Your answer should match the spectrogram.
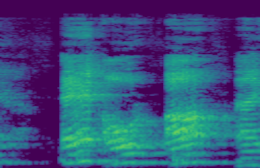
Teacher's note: ये है अ और आ। ये कंठे स्वर है।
